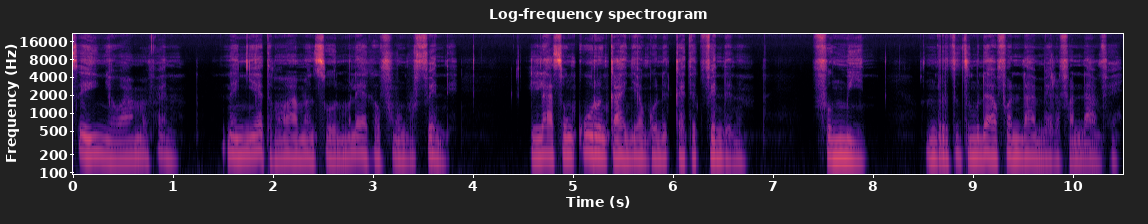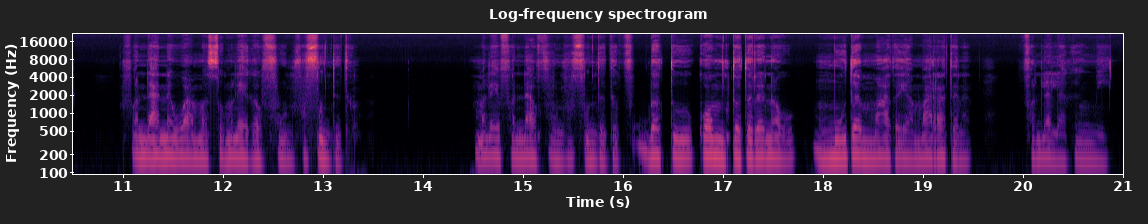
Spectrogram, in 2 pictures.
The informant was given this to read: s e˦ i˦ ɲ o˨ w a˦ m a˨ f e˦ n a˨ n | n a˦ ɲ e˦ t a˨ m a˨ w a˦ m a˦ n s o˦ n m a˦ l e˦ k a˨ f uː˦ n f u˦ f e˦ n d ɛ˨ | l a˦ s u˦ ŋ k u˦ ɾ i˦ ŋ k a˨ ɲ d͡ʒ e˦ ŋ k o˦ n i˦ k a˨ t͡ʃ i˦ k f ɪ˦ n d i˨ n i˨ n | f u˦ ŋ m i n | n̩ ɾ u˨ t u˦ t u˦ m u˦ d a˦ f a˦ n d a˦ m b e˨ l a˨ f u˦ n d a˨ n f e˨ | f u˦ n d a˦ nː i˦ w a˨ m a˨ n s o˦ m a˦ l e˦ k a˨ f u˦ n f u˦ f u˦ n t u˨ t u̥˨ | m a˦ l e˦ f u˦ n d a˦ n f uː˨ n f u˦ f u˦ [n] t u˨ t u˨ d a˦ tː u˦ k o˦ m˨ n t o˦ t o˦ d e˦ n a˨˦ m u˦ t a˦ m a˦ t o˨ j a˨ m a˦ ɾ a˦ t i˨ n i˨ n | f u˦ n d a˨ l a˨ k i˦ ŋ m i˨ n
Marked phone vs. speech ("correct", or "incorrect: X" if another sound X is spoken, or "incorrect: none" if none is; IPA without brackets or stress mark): correct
